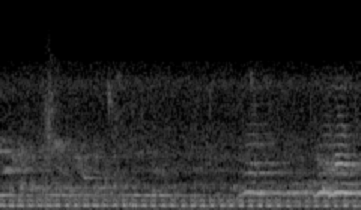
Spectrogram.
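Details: Laughing kookaburras in rainforest around an off-grid treehouse cabin above water give a rapid, rolling chuckle of hooting notes, about eight a second, with a higher rising cackle near the end; a sound likened to laughing.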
